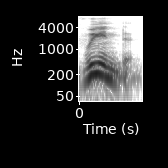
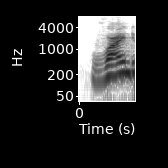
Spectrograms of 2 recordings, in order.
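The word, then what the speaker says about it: wind: उसके बाद देखिए यहां पे डब्ल्यू आई एन डी तो पढ़ेंगे दोस्तों विंड। वाइंड भी बहुत लोग पढ़ लेता है। इसे पढ़ना है दोस्तों विंड पढ़ना है।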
